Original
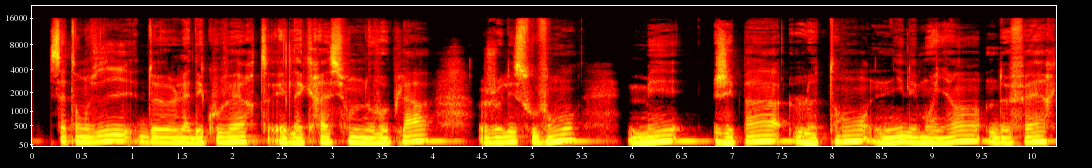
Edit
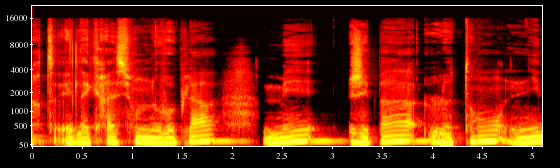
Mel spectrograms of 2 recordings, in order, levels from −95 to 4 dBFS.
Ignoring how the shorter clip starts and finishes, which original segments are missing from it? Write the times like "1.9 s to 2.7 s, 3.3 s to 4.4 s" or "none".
4.4 s to 5.9 s

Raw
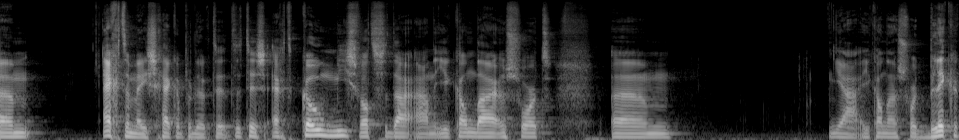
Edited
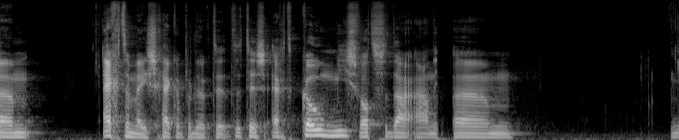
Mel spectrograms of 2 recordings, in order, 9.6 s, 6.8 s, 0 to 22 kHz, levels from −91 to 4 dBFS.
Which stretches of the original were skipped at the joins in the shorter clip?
4.4 s to 6.0 s

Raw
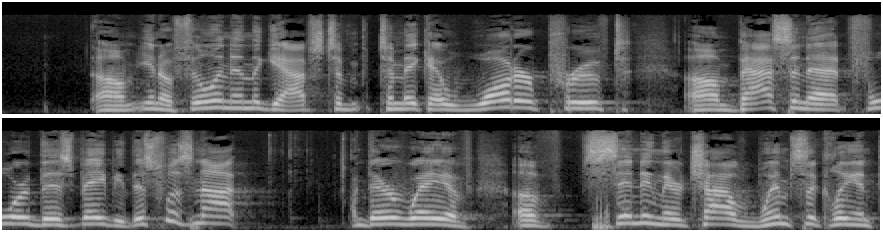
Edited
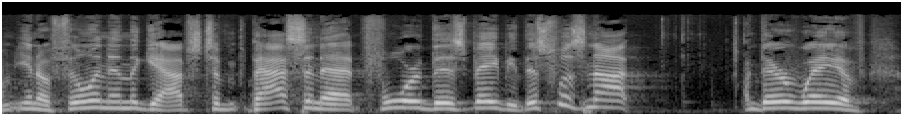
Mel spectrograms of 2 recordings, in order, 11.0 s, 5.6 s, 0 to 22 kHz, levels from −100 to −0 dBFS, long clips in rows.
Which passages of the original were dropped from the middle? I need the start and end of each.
2.3 s to 4.6 s

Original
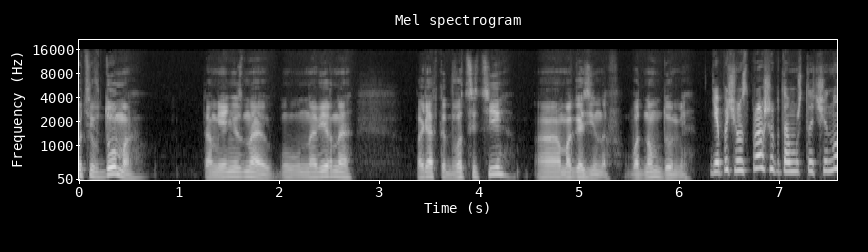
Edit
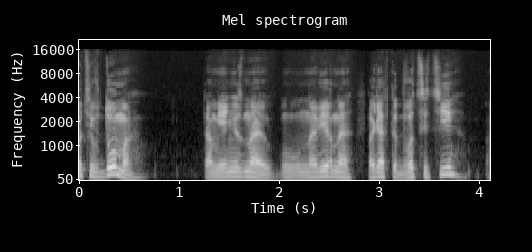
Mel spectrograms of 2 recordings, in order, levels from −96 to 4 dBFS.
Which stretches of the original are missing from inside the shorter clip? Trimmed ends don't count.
2.8 s to 3.3 s

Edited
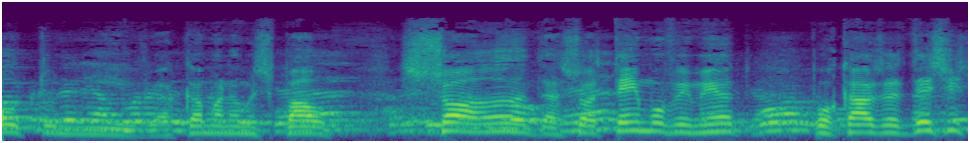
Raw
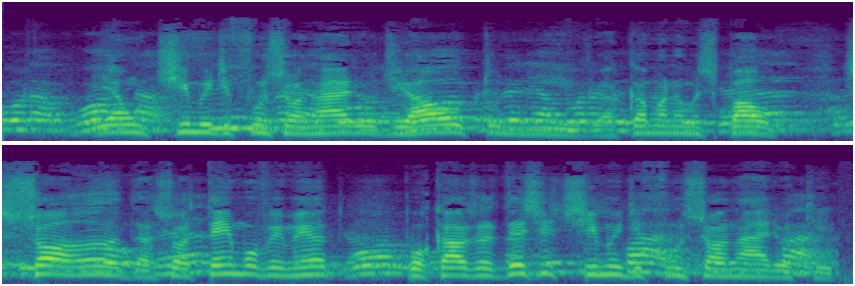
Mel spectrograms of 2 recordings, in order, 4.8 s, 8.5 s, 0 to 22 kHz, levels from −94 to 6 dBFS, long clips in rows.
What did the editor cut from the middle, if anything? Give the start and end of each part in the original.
none

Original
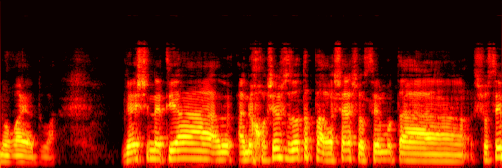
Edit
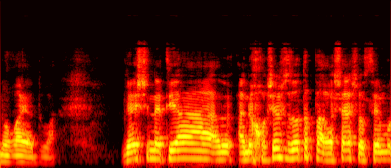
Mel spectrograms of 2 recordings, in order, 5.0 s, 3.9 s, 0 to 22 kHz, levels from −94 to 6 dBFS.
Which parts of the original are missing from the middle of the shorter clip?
none

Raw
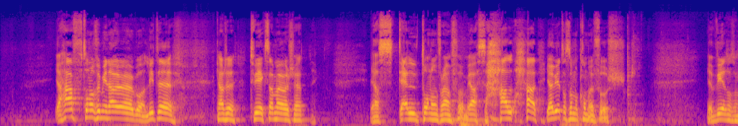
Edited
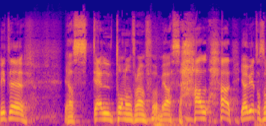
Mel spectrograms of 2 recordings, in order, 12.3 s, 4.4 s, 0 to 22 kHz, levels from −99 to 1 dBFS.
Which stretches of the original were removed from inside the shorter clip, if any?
3.5 s to 6.1 s

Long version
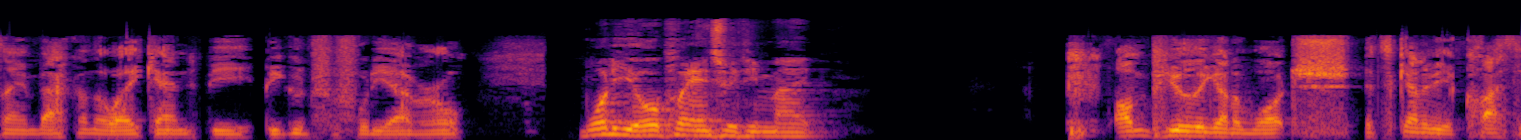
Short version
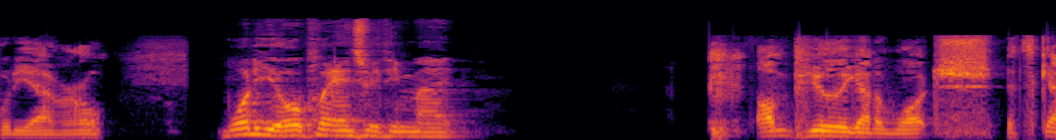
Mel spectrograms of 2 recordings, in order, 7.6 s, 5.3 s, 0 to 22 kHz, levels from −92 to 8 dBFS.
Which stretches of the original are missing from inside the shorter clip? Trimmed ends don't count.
none

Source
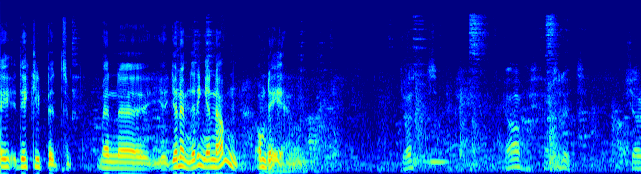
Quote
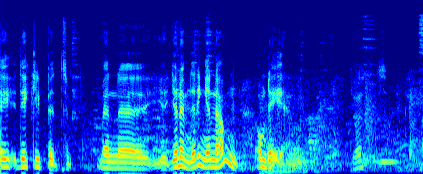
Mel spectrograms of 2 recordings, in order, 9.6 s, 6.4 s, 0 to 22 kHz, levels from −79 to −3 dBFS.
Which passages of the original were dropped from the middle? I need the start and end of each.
5.2 s to 5.9 s

